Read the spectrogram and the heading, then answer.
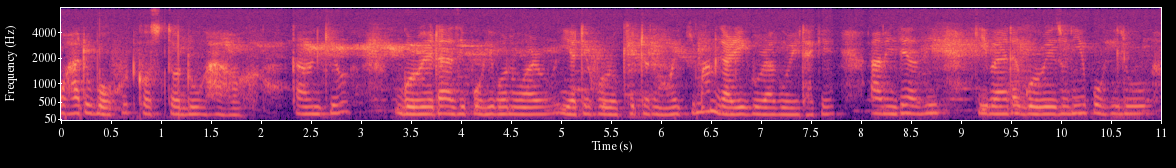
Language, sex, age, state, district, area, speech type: Assamese, female, 30-45, Assam, Dhemaji, rural, spontaneous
